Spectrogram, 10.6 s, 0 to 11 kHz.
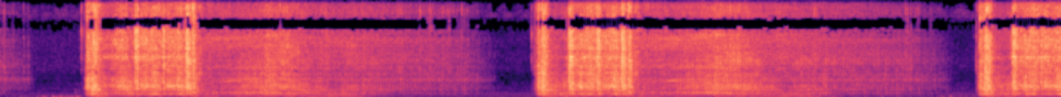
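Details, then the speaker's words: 1960 Onan industrial engine for a homemade Model T replica, first start in many years; fuel pump vacuum shutoff lever propped open. Three cranking bursts of about a second each, fading rumble, never catches; afterward fuel is seen coming up, possibly filling the float bowl. "we got gas coming up we did get gas coming up that time it might have started filling the carburetor the float Bowl"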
